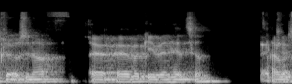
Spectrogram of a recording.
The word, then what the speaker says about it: Övergivenheten: hear uh and I'm I'm undoubtedly going to mispronounce the name of the album but it's over given Heaton is that correct yeah it's close enough ever given hitson I would say but yeah it's Swedish I'm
